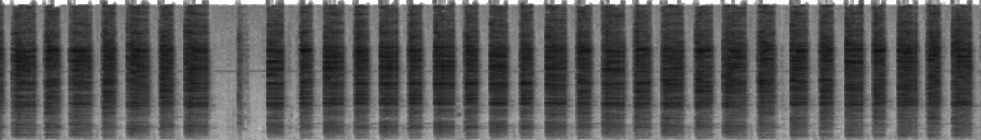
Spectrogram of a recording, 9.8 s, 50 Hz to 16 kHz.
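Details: Mercedes W220 rear suspension: sharp, high creaks repeating about three times a second in a steady rhythm; exact source not pinned down.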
